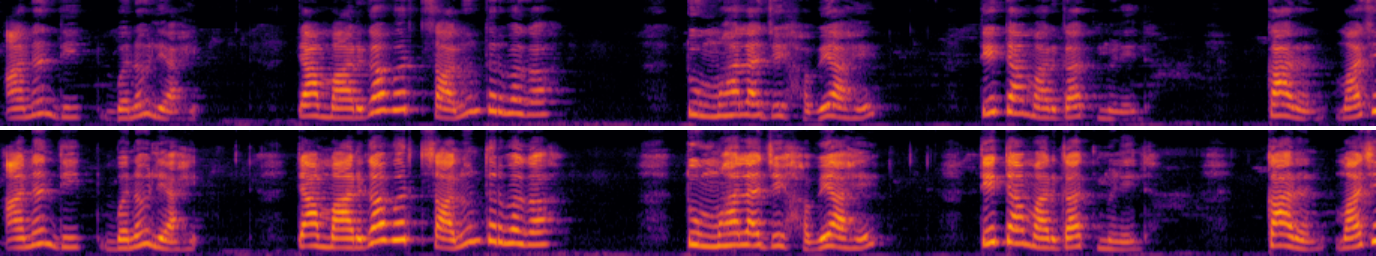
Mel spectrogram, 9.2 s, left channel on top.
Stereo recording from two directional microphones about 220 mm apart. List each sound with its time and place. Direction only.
0.0 s speech: 35° right (ahead or behind)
